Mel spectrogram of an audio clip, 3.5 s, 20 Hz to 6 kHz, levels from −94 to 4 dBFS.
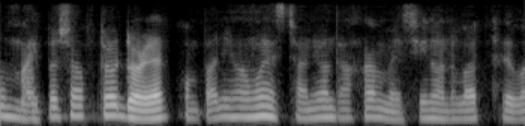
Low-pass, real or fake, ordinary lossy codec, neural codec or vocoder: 5.4 kHz; fake; AAC, 48 kbps; codec, 16 kHz, 1.1 kbps, Voila-Tokenizer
